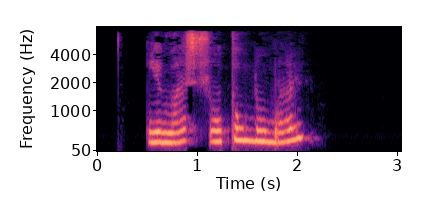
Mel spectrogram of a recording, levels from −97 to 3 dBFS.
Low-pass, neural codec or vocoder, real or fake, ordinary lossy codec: 7.2 kHz; codec, 24 kHz, 1.5 kbps, HILCodec; fake; MP3, 32 kbps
